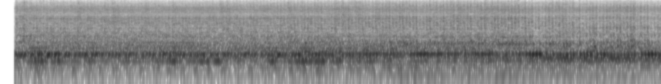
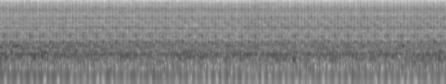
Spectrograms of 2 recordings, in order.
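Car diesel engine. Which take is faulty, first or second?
first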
